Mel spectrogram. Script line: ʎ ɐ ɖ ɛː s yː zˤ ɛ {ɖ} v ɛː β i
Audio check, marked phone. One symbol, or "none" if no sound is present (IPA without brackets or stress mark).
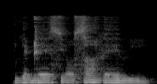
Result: none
